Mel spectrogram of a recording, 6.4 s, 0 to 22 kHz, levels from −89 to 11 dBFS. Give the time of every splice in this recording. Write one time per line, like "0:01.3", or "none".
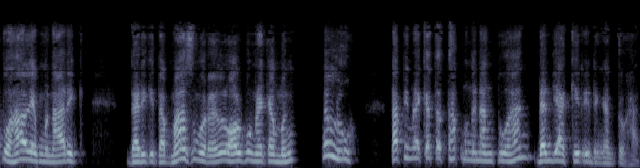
none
